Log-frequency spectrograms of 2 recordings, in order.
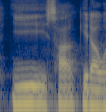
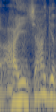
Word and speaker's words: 이삭: 아들이 누구예요 이삭이 있습니다 이삭 이삭이라고 하는 이름은 히브리 이름 그대로 발음 그대로 이삭이라고 하는 이름이에요 우리 말로 따로 이름이 없습니다 영어로 보면 그 이삭을 아이작이 이렇게 부르는데 히브리어로 이삭이라고 그렇게 불러요 근데 이삭의 히브리의 그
